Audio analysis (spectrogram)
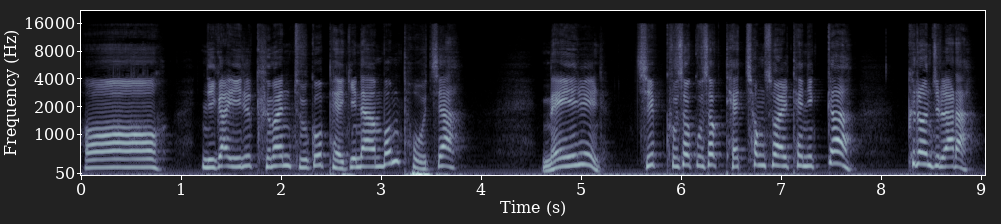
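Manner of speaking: bossy mother-in-law. Acted. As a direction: lay down the law like a domineering mother-in-law. Domineering mother-in-law gives orders. (높은 톤으로 명령하는 시어머니)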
